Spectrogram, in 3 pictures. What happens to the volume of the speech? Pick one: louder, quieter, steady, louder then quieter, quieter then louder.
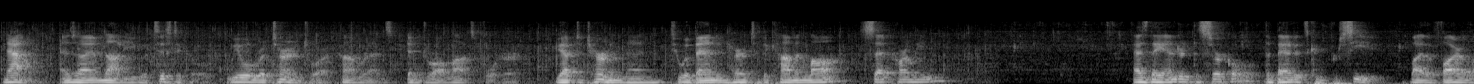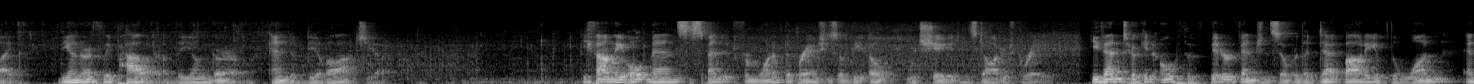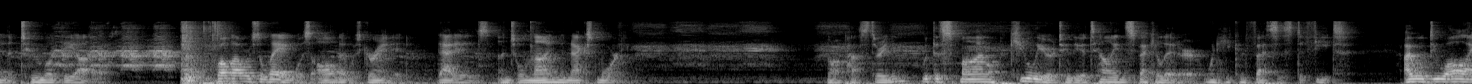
steady.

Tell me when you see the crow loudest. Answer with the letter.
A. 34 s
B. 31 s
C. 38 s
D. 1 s
B.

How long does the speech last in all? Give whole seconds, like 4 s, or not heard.
37 s.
